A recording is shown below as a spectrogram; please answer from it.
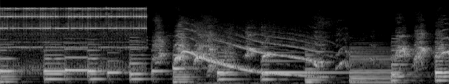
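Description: A cartoon alarm-clock ring, a steady high bell sound, over bouncy background music, stopping about a second and a half in. After it the music goes on, with several falling glides in pitch.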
